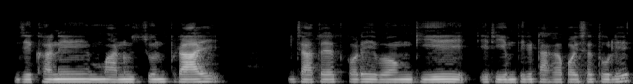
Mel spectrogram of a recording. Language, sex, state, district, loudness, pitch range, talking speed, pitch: Bengali, male, West Bengal, Kolkata, -23 LUFS, 115-120 Hz, 115 wpm, 115 Hz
